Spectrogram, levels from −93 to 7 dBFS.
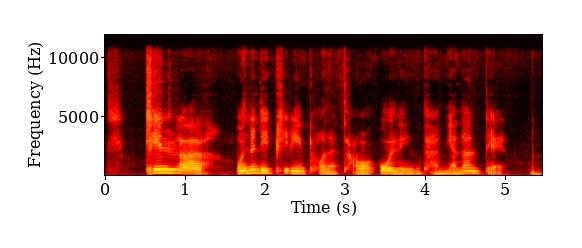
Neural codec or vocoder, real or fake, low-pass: codec, 24 kHz, 1 kbps, SNAC; fake; 10.8 kHz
